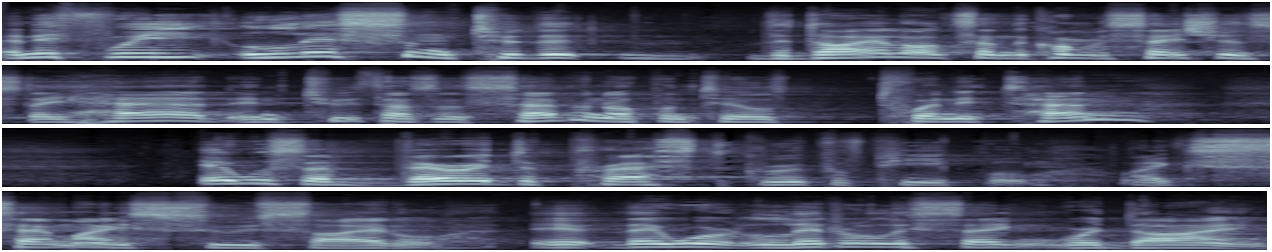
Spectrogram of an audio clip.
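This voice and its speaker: A man speaks with a high pitch and lively intonation. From Norway. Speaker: professor. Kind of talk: conference talk. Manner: fast when excited; hesitant, repeats words.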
